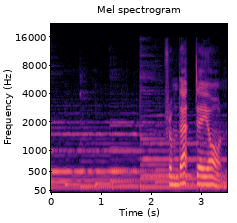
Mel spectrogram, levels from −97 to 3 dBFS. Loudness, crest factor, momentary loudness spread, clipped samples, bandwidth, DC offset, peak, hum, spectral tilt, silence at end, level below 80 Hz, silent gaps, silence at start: -27 LUFS; 18 dB; 14 LU; under 0.1%; 13 kHz; under 0.1%; -10 dBFS; none; -6.5 dB/octave; 0 s; -74 dBFS; none; 0 s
